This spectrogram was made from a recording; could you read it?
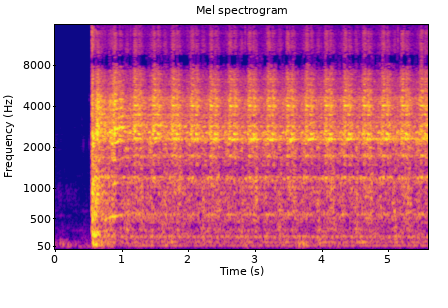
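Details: Starter cranks a 1969 Pontiac Bonneville V8, valve cover off, with the radiator cap open during a compression and coolant-leak check; a steady, even chug of about three beats a second with no coolant bubbles seen, normal healthy cranking.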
